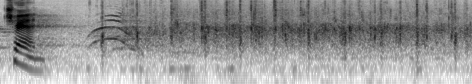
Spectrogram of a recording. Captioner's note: audience clapping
